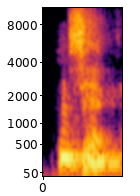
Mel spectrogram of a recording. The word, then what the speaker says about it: Samuel: Samuel. – Samuel, right? The French pronunciation.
